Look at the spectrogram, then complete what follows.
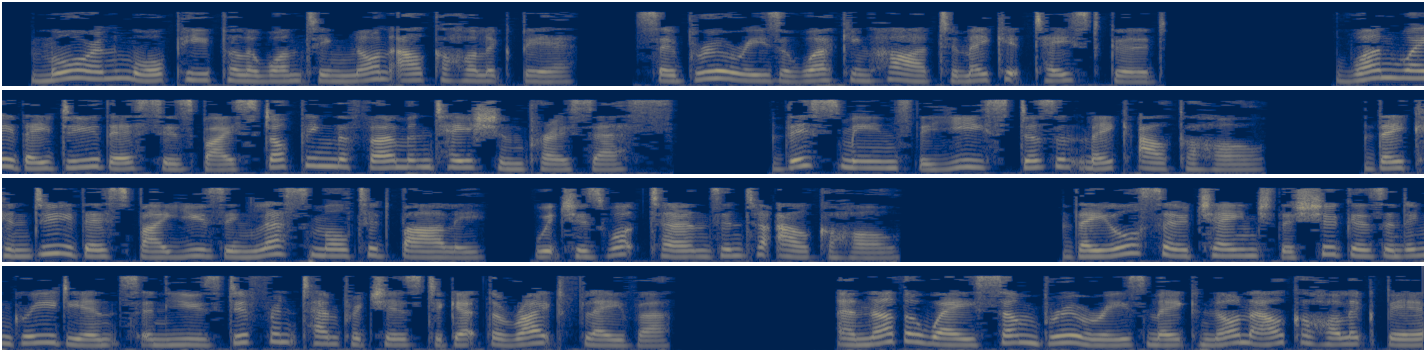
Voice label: English Upper Intermediate NORMAL Reading; English Newsroom; Innovative Brewing Techniques Meet Rising Demand for non alcoholic beer

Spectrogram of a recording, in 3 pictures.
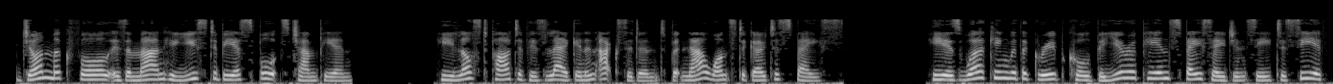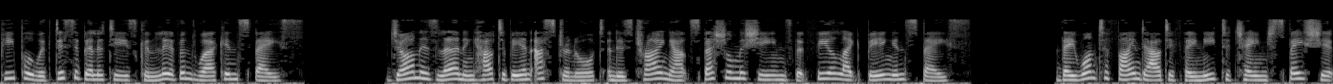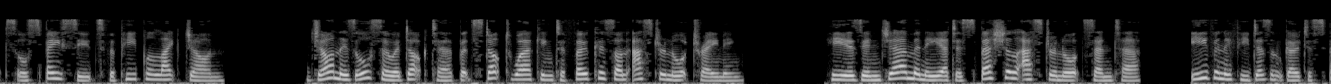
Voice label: English NORMAL Reading; John McFall From Sports Champion to Space Explorer

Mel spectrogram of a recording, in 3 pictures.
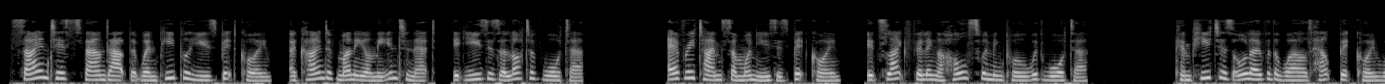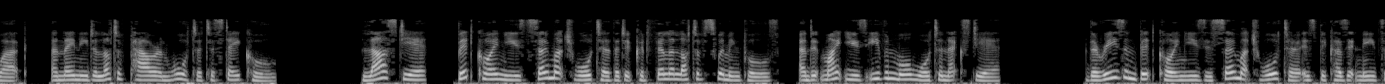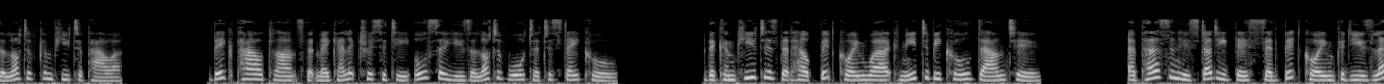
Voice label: English Newsroom Lower Intermediate FAST Reading; Bitcoin Uses a Lot of Water Which is Bad

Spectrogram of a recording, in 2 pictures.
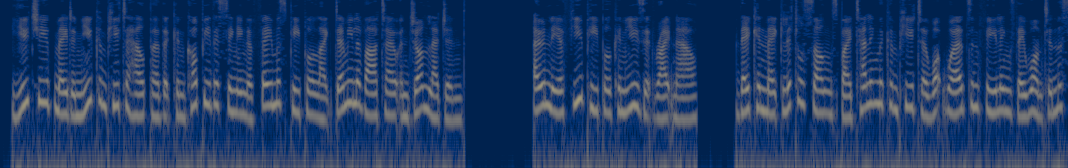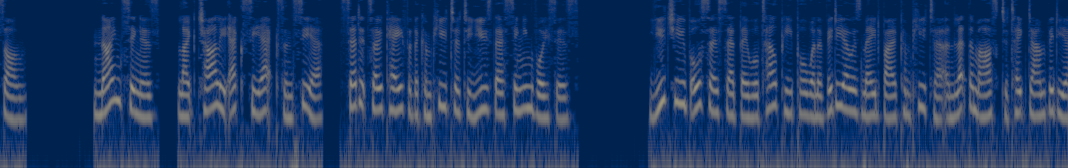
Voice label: English Beginner FAST Reading; English Newsroom; YouTubes Dream Track Sing Like Famous People

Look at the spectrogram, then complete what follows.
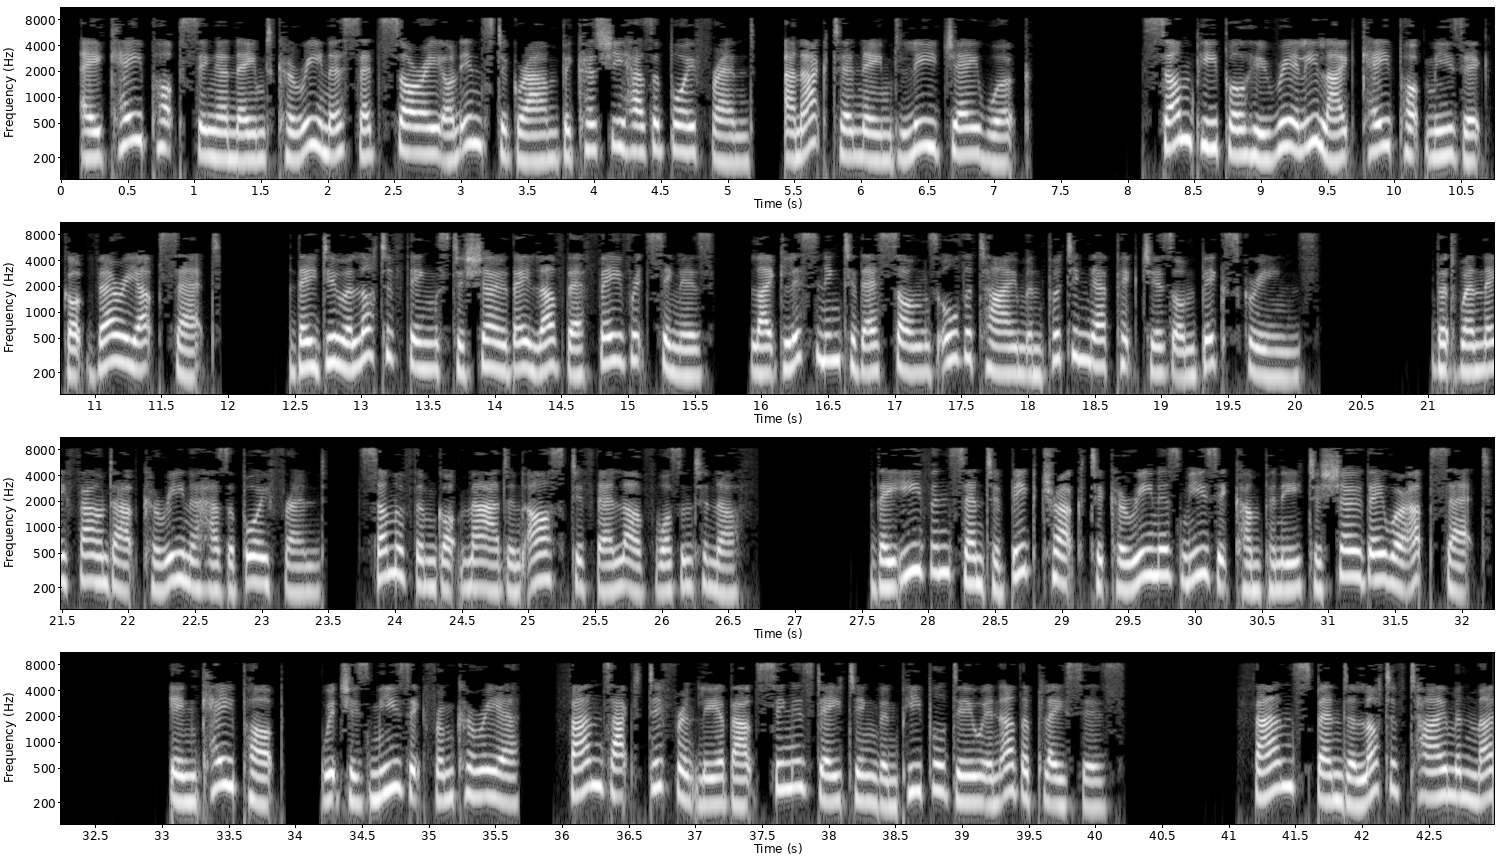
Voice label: English Newsroom Beginner NORMAL Reading

